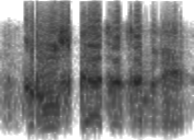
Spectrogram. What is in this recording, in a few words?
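Russian speech, Mi-8MT; Messages cargo five ground; DCS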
